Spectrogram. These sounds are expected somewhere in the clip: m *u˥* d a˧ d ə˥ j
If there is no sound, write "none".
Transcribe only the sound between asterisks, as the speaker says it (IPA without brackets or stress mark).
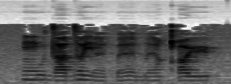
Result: u˥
